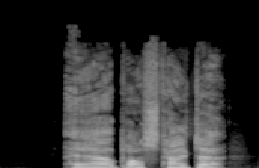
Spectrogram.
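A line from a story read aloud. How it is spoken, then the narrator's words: Worried call from carriage. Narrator (German): rief des Weiteren nicht weniger beunruhigt der handlungsreisende Köpke aus Magdeburg aus dem Wagen heraus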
